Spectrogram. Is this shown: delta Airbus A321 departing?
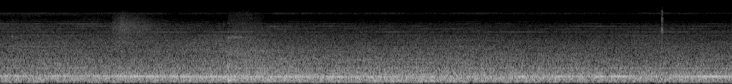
yes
